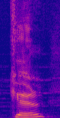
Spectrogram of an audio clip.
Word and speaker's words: Köln: Eso lo aprendí a pronunciar. Köln, una ciudad espectacular.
